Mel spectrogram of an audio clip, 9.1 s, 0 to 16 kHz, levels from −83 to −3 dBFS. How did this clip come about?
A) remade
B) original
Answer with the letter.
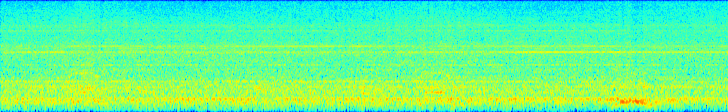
B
